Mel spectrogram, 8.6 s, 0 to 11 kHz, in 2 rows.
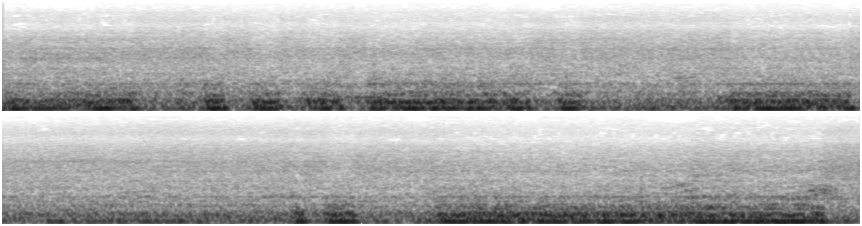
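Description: JR 313-series electric train running through a tunnel, heard from inside the car: a loud, steady rumble of wheels on rail and running gear.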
